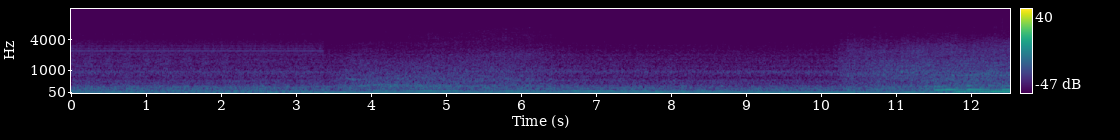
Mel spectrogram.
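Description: Steady low engine rumble of a jeep-type off-road vehicle driving along a road. Just before the end, music with sustained low notes comes in.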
